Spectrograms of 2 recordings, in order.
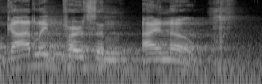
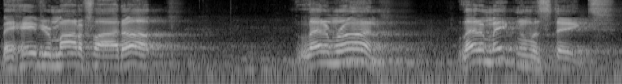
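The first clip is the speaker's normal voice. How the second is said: preaching; 4 semitones higher than usual. Acted. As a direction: preach it from the pulpit with conviction. Preaching to the congregation.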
